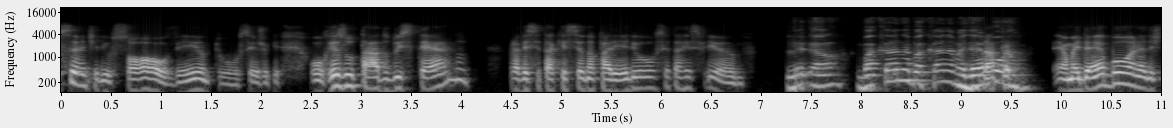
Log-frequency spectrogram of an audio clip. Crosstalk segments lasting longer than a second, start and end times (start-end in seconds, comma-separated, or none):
none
